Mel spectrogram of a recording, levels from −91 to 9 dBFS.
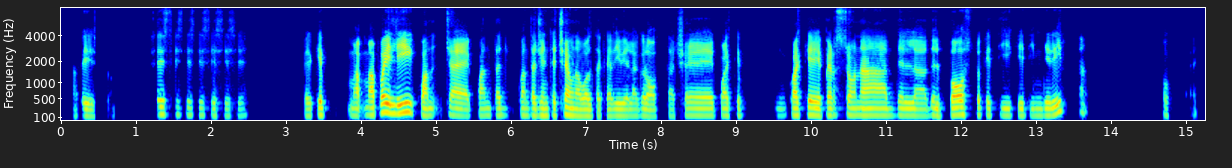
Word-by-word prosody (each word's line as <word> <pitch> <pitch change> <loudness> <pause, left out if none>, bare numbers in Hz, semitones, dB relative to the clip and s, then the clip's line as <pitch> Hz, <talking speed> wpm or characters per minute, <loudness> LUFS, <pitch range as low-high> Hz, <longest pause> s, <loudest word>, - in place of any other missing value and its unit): Capisco. 125 -1 -8 0.6
Sì, 155 - -1
sì, 150 0 -19 0.2
sì, 140 0 -15
sì, 135 -1 -13
sì, 130 0 -18
sì. 130 +2 -22 0.7
Perché, 135 +2 -2 0.3
ma 135 0 0
ma 140 0 +3
poi 190 +1 +8
lì, 185 +3 +7
qua 135 -5 +2 0.2
cioè, 135 -4 +2
quanta 135 0 -6 0.2
quanta 135 -1 -3
gente 135 0 -3
c'è 150 - +2
una 135 -3 +3
volta 125 0 -2
che 125 - -11
arrivi 130 0 -2
alla 125 0 -7
grotta? 125 -1 -5
C'è 135 +1 -2
qualche, 135 0 -6 0.4
mhmm, 130 0 -21
qualche 140 0 +3
persona 135 0 +1
del 135 -1 -4
del 135 -2 -4
posto 145 +1 +3
che 135 -1 -9
ti 135 -1 -8
che 135 0 -6
ti 135 0 -16
indirizza? 135 +9 -4 1.0
Okay. - - -22
135 Hz, 150 wpm, -28 LUFS, 130-140 Hz, 1.0 s, poi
